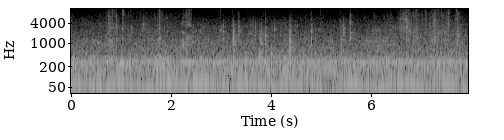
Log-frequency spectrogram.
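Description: Close-miked chewing and biting of a seed-filled hotteok, a Korean sweet pancake with brown-sugar syrup and nuts inside: a run of small, irregular mouth clicks and smacks.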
